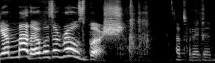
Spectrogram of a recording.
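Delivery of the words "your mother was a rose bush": put-on very loud, high, old-fashioned voice. Taking the enemies' turn in a game, voicing one of them: old-timey voice. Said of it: "In that old-timey voice".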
